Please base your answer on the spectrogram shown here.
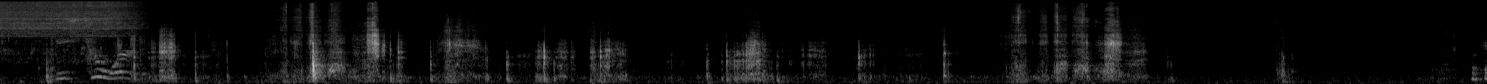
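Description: Knife chopping fresh green beans on a cutting board, a run of sharp crunchy cuts in uneven bursts, close and fairly loud, fading out near the end.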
